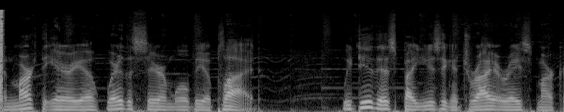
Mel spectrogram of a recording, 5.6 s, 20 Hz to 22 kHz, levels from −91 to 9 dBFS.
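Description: At the very start, from 0.00 to 0.03 s, a file tags played as audio fault appears: an embedded cover picture's compressed bytes are decoded as samples, giving a hard-edged burst of very loud white noise. The waveform shows a solid, dense block of very high level, and the spectrogram a flat, broadband vertical slab.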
